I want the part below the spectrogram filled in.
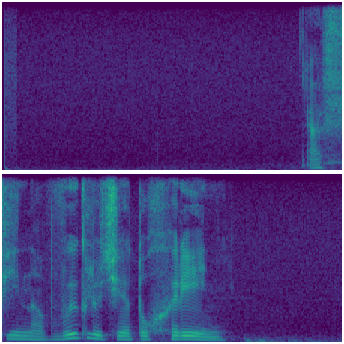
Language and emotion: Russian, angry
